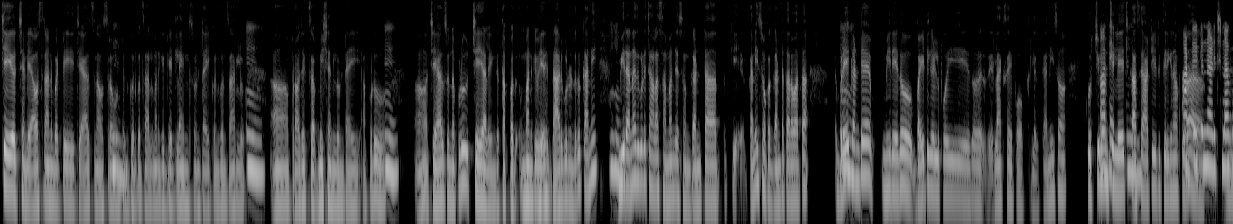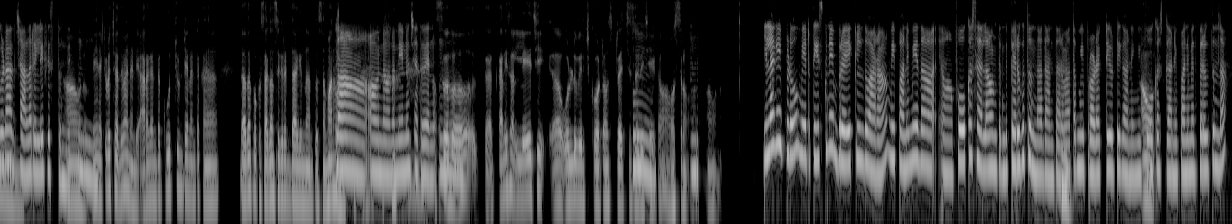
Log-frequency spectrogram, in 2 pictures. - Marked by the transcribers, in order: in English: "డెడ్‌లైన్స్"; in English: "ప్రాజెక్ట్"; tapping; in English: "బ్రేక్"; in English: "రిలాక్స్"; in English: "రిలీఫ్"; other noise; in English: "సిగరెట్"; chuckle; in English: "సో"; in English: "స్ట్రెచెస్"; in English: "ఫోకస్"; in English: "ప్రొడక్టివిటీ"; in English: "ఫోకస్"
- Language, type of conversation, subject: Telugu, podcast, మీరు పని విరామాల్లో శక్తిని ఎలా పునఃసంచయం చేసుకుంటారు?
